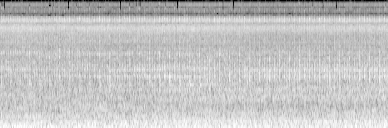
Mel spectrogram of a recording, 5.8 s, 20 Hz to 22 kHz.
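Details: 2013 Ford Ranger XLS 2.2L diesel, ex-mining truck, engine checked from the front: loud but even diesel idle with a steady beat, no distinct knock or rattle; healthy, owner says still powerful.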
